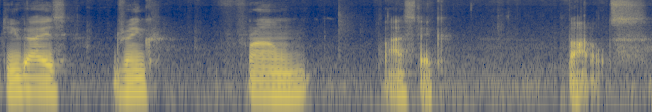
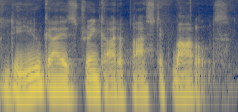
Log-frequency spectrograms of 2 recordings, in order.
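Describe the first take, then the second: First: Slow, halting. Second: Said in the usual way. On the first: Real, not acted. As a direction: spell the question out slowly, pausing between words. Slowly repeats the question to chat.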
